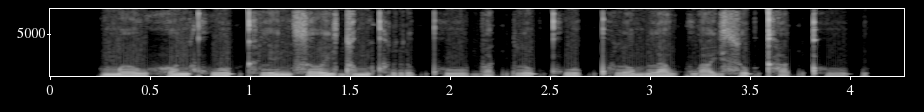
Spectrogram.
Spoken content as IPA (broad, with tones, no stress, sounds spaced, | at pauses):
m ɤː˧ w h o˥˩ n kʰ w u˦˥ ʔ kʰ l i˧ n s ɤː˥˩ j d o˦˥ m kʰ r u˨˩ k̚ pʰ uː˧ b a˨˩ k̚ p l u˥˩ ʔ kʰ w u˥˩ k̚ pʰ l o˦˥ m l a˦˥ w k w a˨˩ j s u˥˩ ʔ kʰ a˨˩ k̚ pʰ u˨˩ ʔ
